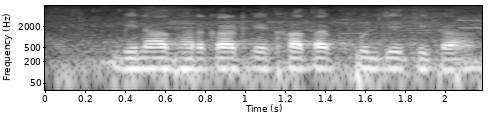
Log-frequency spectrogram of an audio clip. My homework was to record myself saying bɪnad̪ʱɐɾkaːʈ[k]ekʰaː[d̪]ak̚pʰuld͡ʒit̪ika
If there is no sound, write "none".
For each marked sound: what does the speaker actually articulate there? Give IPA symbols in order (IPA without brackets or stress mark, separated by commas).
k, t̪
